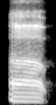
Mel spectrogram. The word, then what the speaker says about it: Bilodeau: How do you pronounce that, Colby? Bilodeau.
